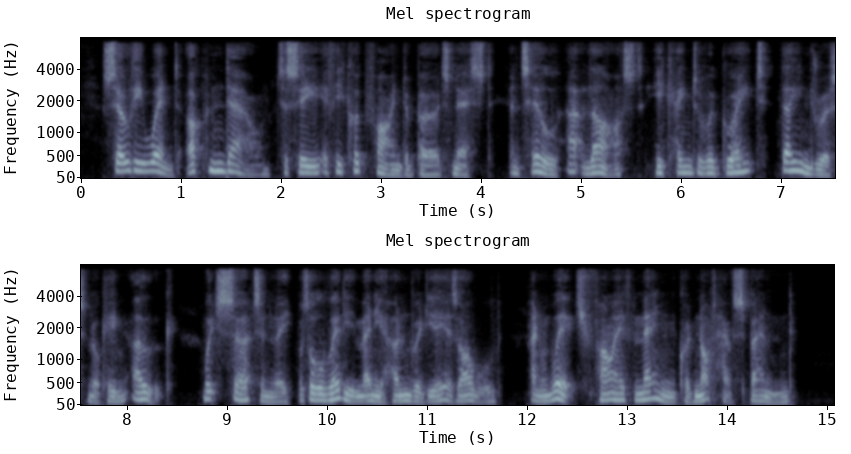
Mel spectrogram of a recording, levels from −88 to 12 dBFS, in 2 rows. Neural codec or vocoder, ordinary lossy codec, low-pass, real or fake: codec, 16 kHz in and 24 kHz out, 0.8 kbps, FocalCodec, streaming, 65536 codes; MP3, 48 kbps; 7.2 kHz; fake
